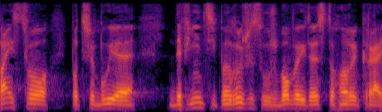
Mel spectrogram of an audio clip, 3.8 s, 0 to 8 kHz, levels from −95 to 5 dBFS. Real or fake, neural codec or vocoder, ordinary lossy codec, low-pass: real; none; none; 7.2 kHz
